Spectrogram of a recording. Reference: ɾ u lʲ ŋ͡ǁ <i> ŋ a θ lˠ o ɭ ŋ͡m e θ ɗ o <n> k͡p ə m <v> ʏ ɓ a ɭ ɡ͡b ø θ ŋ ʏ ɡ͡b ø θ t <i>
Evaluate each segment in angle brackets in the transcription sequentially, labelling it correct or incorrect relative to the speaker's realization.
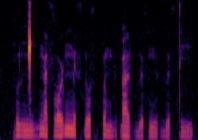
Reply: incorrect: ḭ, incorrect: θ, incorrect: b, correct

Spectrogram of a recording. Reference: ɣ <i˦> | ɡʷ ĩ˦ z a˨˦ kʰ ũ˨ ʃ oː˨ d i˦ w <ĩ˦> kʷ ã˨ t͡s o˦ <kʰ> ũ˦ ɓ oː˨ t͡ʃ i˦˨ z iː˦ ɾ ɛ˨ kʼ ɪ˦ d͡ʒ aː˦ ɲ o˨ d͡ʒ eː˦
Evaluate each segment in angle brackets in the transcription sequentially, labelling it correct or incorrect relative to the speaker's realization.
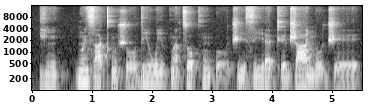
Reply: incorrect: ĩ˦, incorrect: i˦, correct

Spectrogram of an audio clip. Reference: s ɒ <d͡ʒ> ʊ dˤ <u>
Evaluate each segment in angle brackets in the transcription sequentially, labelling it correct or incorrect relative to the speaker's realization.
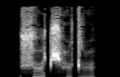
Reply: incorrect: t͡ʃʰ, incorrect: o

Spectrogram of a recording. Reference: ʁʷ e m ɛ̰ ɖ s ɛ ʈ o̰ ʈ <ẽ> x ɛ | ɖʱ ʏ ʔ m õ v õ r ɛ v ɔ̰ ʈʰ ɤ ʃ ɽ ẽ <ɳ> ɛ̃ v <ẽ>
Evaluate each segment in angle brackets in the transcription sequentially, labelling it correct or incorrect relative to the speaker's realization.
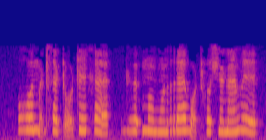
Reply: correct, correct, incorrect: e

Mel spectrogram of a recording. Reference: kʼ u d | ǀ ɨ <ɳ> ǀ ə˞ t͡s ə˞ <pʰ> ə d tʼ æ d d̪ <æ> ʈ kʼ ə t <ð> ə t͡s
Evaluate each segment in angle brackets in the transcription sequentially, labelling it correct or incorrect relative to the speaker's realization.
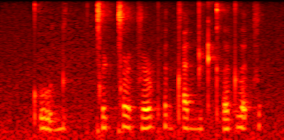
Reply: incorrect: ʈ, correct, incorrect: ɛ, correct

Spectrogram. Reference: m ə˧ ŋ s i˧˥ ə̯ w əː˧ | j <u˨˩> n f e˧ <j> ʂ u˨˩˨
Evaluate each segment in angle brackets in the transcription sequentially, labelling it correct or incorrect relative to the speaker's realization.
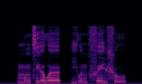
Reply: correct, correct

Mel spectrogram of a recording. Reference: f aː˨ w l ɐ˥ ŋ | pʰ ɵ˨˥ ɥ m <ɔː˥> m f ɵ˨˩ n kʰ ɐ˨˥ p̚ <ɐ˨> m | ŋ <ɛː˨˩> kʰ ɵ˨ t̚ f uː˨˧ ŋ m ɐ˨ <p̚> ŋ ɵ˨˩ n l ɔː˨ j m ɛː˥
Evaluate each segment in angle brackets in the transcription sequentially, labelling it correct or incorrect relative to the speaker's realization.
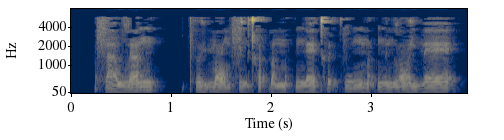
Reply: incorrect: ɔː˨, incorrect: ɐ˨˧, incorrect: ɛː˨˥, incorrect: k̚

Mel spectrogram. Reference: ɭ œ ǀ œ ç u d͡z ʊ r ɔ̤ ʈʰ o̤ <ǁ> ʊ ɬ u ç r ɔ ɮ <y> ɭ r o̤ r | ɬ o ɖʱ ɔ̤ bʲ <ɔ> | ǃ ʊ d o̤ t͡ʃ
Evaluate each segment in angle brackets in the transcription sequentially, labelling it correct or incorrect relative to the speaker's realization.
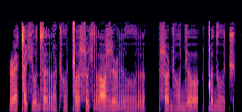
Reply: correct, correct, incorrect: o

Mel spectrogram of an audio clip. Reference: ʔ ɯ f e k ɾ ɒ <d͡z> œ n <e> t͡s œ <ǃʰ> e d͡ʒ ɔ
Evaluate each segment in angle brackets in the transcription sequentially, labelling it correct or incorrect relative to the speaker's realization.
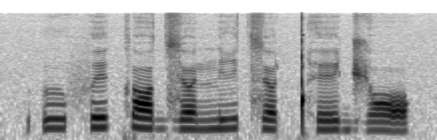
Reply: correct, incorrect: i, correct

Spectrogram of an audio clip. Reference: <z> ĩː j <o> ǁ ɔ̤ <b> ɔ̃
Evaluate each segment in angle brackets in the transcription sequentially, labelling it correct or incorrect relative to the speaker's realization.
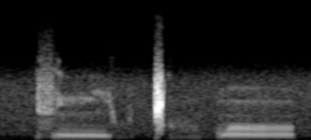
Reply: correct, incorrect: o̤, correct

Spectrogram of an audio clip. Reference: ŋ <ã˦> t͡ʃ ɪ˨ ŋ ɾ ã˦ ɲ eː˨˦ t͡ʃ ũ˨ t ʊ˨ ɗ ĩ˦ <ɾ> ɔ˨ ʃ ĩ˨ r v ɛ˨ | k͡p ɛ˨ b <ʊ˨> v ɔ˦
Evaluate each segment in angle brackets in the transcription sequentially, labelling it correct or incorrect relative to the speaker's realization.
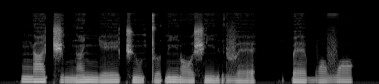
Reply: incorrect: a˦, correct, incorrect: ɔ˨

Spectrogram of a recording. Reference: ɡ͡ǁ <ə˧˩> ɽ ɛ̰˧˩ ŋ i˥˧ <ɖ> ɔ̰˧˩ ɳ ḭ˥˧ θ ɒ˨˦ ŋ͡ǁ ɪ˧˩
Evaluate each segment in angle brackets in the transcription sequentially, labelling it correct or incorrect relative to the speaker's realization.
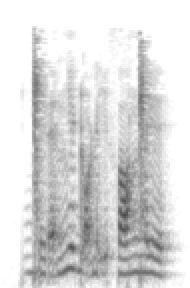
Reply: incorrect: ɪ˧˩, correct

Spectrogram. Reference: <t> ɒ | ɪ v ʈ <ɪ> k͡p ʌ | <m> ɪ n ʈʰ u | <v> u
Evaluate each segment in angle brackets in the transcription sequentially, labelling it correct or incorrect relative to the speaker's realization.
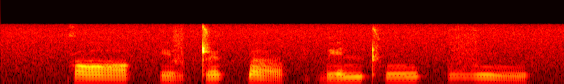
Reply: incorrect: k, incorrect: ə, incorrect: ɓ, correct

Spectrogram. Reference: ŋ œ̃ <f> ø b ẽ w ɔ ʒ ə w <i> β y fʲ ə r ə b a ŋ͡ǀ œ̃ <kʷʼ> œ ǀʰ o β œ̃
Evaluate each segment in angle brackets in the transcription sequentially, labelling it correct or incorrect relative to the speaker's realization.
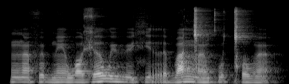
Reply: correct, incorrect: y, correct

